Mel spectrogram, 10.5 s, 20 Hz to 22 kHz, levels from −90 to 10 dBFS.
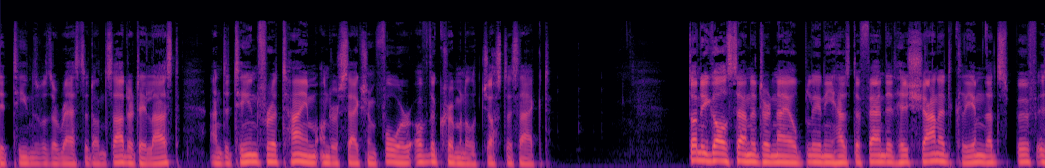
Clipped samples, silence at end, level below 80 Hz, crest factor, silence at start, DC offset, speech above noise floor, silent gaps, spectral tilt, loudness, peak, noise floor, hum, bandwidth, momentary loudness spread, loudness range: under 0.1%; 0 s; -56 dBFS; 18 dB; 0 s; under 0.1%; 44 dB; none; -5.5 dB/octave; -28 LUFS; -10 dBFS; -71 dBFS; none; 14 kHz; 8 LU; 6 LU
